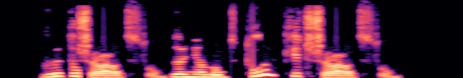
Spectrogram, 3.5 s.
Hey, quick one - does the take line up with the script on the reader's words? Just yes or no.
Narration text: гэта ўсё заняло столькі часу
no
